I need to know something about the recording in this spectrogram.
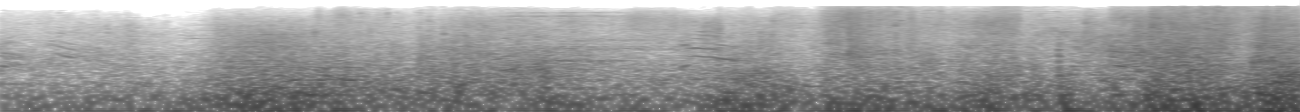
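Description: Spells and weapons clash loudly in a fast fight.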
